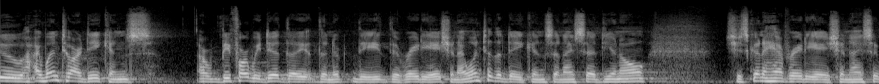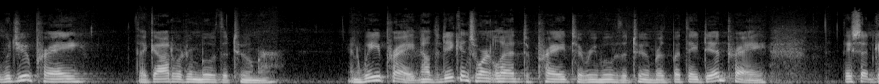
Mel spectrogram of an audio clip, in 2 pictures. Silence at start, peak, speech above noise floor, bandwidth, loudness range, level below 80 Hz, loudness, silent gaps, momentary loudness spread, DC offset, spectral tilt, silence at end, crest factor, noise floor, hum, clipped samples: 0 s; -2 dBFS; 29 dB; 15.5 kHz; 2 LU; -52 dBFS; -18 LUFS; none; 10 LU; under 0.1%; -5.5 dB/octave; 0 s; 16 dB; -46 dBFS; none; under 0.1%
